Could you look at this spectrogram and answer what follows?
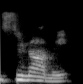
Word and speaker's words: tsunami: Yeah, the T is silent in tsunami. It's just pronounced tsunami, like an S. Okay. The T you don't hear. You spell it that way, but you don't pronounce the T.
